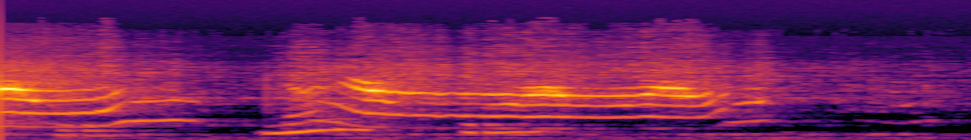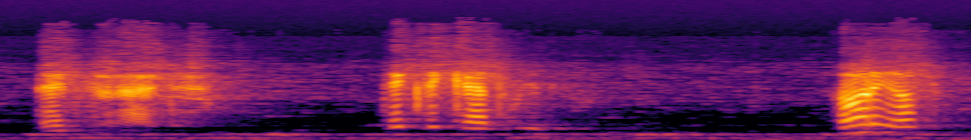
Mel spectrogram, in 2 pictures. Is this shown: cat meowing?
yes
